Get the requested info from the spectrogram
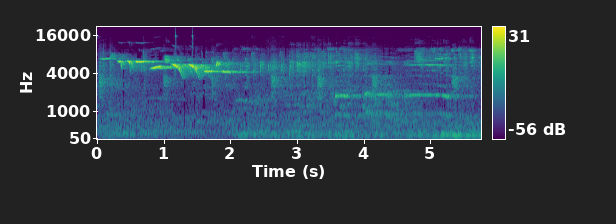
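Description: Birds chirping: a quick run of loud, high, falling chirps in the first two seconds, then fainter calls and a few held whistled notes.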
